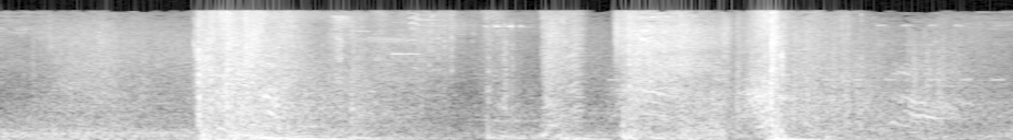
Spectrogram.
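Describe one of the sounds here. Heavy gunshots ring out in quick bursts.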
